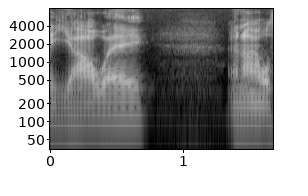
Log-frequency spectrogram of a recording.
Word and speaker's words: Yahweh: And so we kind of guess that it might be pronounced weh at the end. And it's 3 dots, Yahweh. So we say Yahweh, and I will say that.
